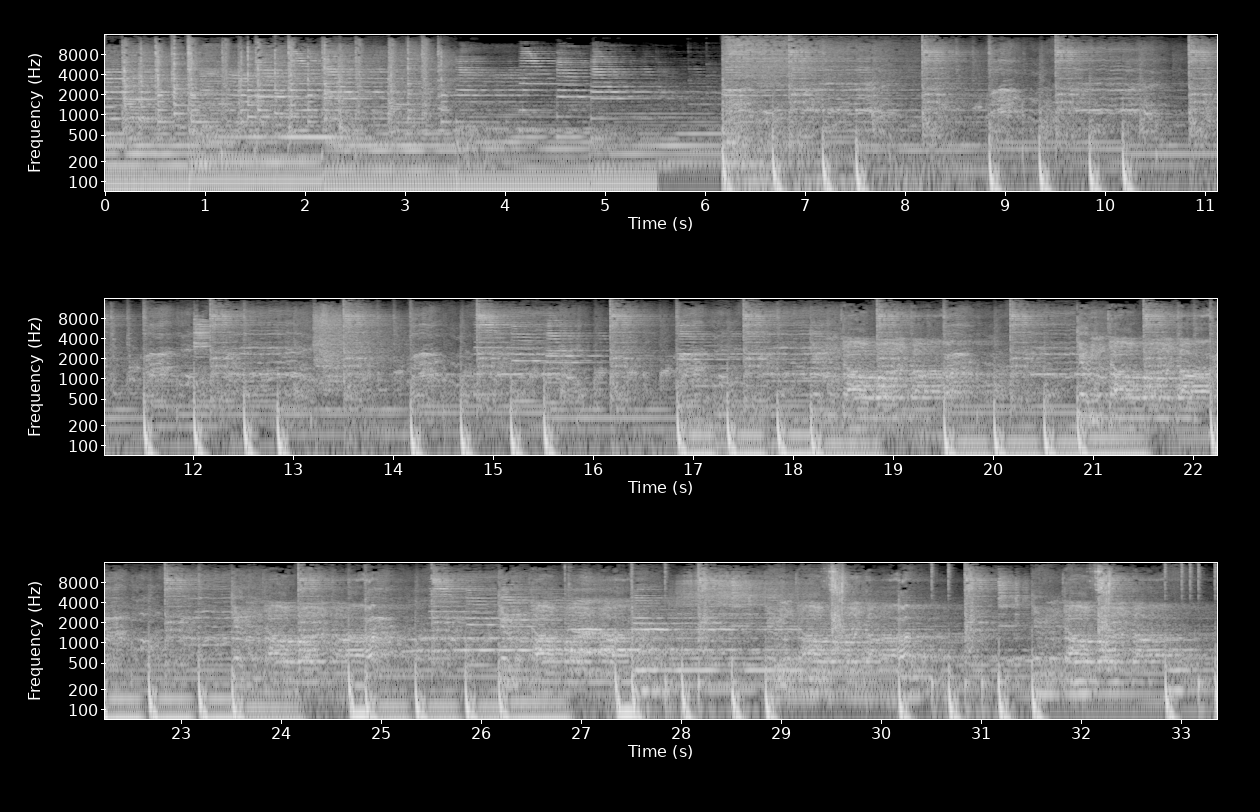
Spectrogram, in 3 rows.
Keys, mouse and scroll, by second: 0.6 alt+click, 1.4 alt+middle click, 1.7 alt+click, 3.0 alt+click, 3.4 scroll down 1, 6.0-6.6 scroll up 3, 7.9-9.3 drag, 10.1 alt+click, 10.6 alt+middle click, 11.3-11.8 scroll down 2, 13.0-16.2 drag, 17.4 right click, 18.8 click, 20.0 right click, 21.4 click, 22.4 click, 23.8 click, 25.6 alt+click, 26.2 scroll down 2, 26.4 alt+click, 27.0 alt+middle click, 27.3 scroll down 2, 27.5 alt+click, 28.0-28.7 shift+right drag, 29.0 alt+click, 29.3 alt+middle click, 29.7 scroll up 1, 30.0 alt+middle click, 32.2 click.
